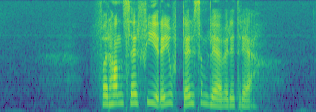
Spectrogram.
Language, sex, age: Norwegian, female, 43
